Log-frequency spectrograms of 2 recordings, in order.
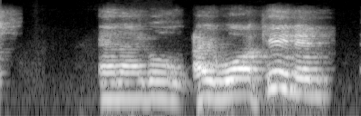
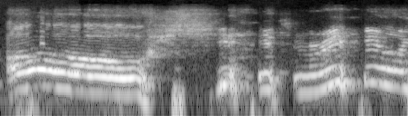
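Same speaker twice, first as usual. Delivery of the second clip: higher, laughing oh shit; laughing disbelief; 5 semitones higher, much slower than usual. Retold or imitated. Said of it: "I'm like".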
